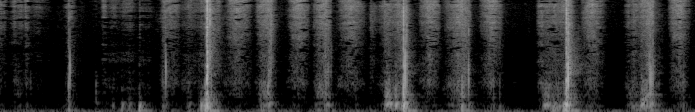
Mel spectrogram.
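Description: A steel knife shaves the edge of a solid dark chocolate bar held by fingertips, chopping with steady strokes. Each stroke lands as a short, dry, crisp cut with a soft low thud, fading almost at once. Quieter scraping fills the gaps between the cuts.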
